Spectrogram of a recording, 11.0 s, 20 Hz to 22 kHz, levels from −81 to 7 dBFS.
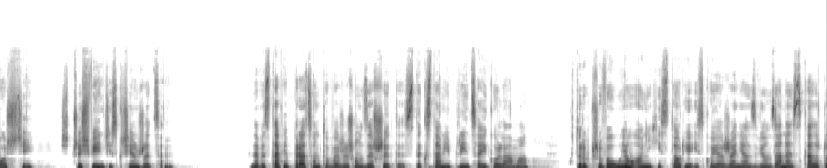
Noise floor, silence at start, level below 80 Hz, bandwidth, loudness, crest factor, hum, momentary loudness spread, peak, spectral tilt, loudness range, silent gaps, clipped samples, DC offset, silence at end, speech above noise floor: under -90 dBFS; 0 s; -54 dBFS; 15 kHz; -21 LUFS; 18 dB; none; 9 LU; -4 dBFS; -5 dB/octave; 3 LU; 2.80-2.84 s, 2.94-3.27 s; under 0.1%; under 0.1%; 0 s; over 70 dB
